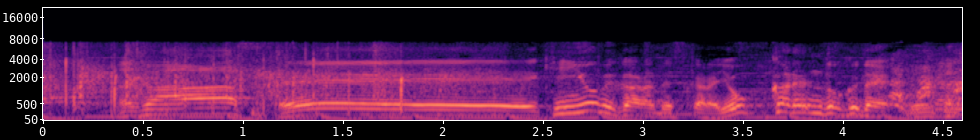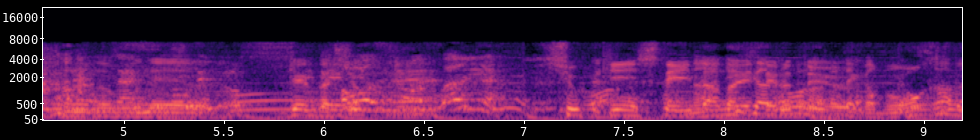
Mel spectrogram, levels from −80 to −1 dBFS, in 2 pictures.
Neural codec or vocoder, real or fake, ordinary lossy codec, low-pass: none; real; none; 7.2 kHz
